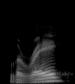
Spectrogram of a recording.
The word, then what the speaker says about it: Luray: It's called Luray. Is that how you pronounce it, Thomas? All right, I got it right for once.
